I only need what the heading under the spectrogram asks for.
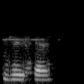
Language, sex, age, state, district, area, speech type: Hindi, female, 18-30, Madhya Pradesh, Bhopal, urban, conversation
